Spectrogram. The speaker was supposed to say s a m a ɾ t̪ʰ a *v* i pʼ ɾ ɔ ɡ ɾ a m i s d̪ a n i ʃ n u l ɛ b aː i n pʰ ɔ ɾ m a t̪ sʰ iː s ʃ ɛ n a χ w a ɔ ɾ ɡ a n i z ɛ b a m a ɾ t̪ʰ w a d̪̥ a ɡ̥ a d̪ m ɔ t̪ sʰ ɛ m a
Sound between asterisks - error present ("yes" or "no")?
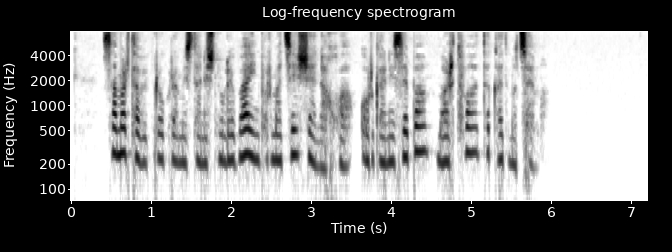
no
